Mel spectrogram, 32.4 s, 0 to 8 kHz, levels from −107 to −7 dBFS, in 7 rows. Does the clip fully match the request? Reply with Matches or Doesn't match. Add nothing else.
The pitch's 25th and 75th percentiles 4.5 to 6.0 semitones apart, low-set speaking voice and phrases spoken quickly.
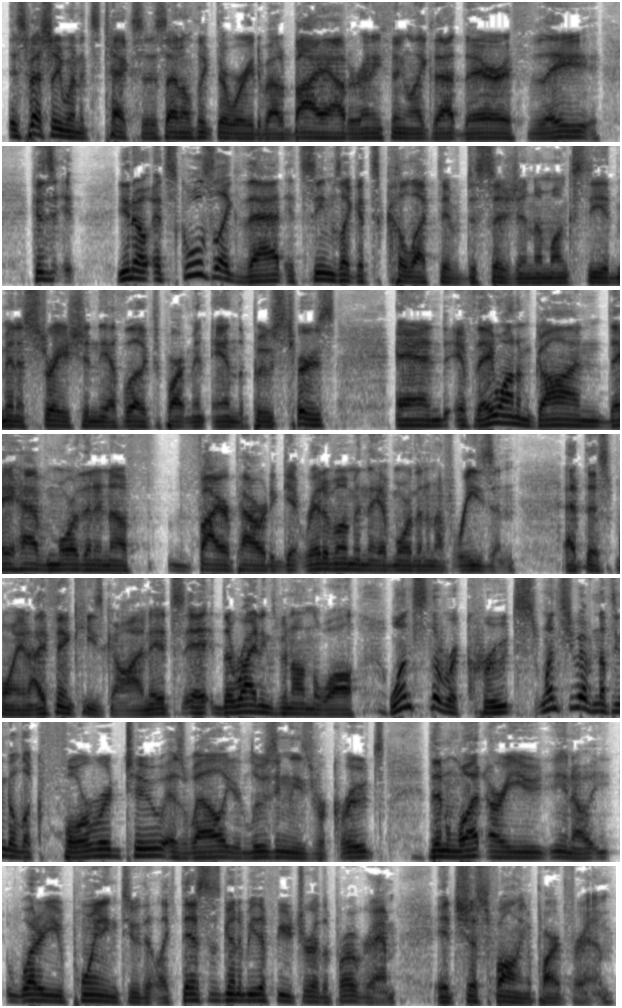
Doesn't match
